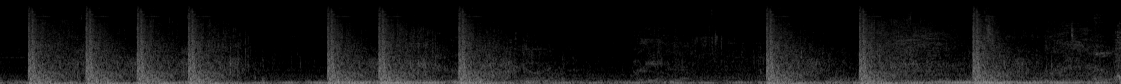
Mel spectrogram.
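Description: Repeated gunfire in the survival horror video game Resident Evil Revelations 2, with loud bursts of shots in quick clusters separated by short pauses over a constant low rumbling game backdrop.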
